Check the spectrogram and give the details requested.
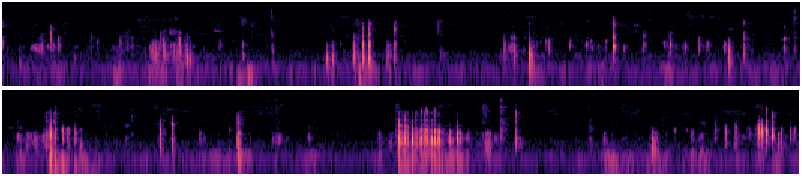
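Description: Quiet intermittent gurgles and rumbling squeaks from the belly, typical stomach growling from gas and fluid moving through the gut.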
